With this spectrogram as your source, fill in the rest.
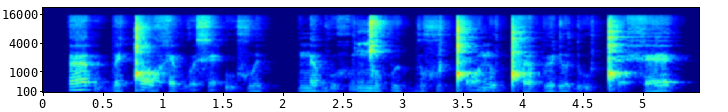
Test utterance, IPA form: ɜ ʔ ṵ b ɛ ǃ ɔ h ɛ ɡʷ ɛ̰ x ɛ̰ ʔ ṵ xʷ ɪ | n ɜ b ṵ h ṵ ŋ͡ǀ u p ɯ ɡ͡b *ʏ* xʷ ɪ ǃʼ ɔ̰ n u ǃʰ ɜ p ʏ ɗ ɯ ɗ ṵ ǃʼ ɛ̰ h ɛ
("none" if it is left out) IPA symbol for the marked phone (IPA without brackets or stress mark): ʏ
